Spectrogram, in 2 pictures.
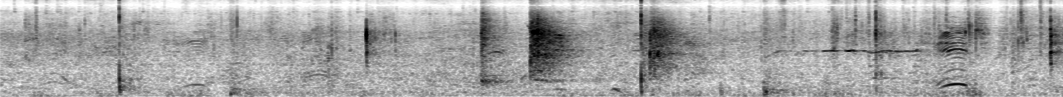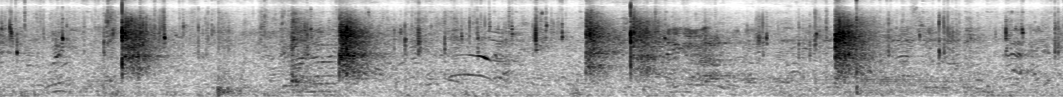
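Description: Spectators talking in the background, with sharp knocks and short loud swishy bursts every few seconds.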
